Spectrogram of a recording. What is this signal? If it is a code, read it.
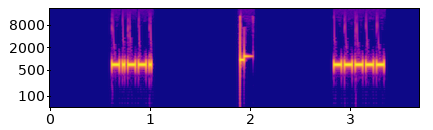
Morse code, heard as a keyed tone, about 46 wpm, 700 Hz. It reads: <KN> 0
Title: Single Character (Letter:Number:Punctuation:Prosign) Alt 45wpm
